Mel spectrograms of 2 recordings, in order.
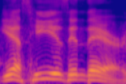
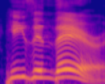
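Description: First: "is" stressed, slow and louder; emphatic confirming. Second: High, loud, drawn-out wail; frantic cry. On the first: Man telling the cops as well, "is" stressed emphatically. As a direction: lean on "is" and fall away. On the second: Woman telling the cops where he is, frantic cry. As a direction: cry it out high, stretching the words. Woman tells police hysterically. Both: Acted.

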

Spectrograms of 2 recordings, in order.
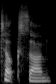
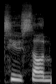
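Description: First: Tucson said as TUCK-son; phonetic mispronunciation. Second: Said in the usual way. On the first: Shown as a demonstration. Host confessing an old mistake, Tucson mispronounced as TUCK-son. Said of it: "thought that Tucson was pronounced Tucson". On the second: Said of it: "I also thought that Tucson".

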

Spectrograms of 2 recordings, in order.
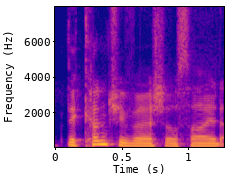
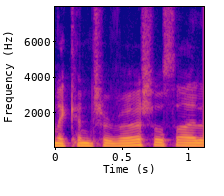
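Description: First: "controversial" said as "country-versial"; country-versial slip. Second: Said in the usual way. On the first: Real, not acted. Host stumbling over the phrase, "controversial" coming out as "country-versial". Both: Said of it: "if you're from New Zealand, that sounds totally normal".

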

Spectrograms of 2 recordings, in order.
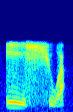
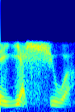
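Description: First: "Yeshua" opening on a long EE, EE-shoo-ah; northern Galilean Aramaic pronunciation. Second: "Yeshua" opening with YEH, YEH-shoo-ah; Hebrew-style "Yeshua", starting yeh; Hebrew pronunciation. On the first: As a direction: say "Yeshua" with no Y sound, starting ee. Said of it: "the northern Galilean Aramaic expression". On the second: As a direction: say "Yeshua" with a Y and short e first. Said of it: "but in Hebrew, they say". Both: Shown as a demonstration.

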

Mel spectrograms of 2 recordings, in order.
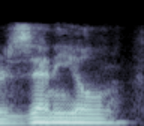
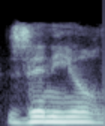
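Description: First: "zennial" with an e, like ZEN-ee-ul; first syllable of "zennial" rhymes with "ten"; alternative pronunciation. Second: "zennial" with a short i, like ZIN-ee-ul; first syllable of "zennial" rhymes with "tin"; alternative pronunciation. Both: Shown as a demonstration. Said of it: "whether it's zennial or zennial".

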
